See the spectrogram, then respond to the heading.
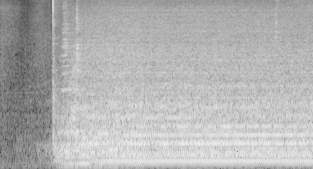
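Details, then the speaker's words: Woodworking shaper after repair, spindle reinstalled, running without cutting: motor spins up to a steady even hum with light belt whine, no rumble or rattle; smooth running, bearings sound healthy. "yes much better that's better good smooth running now yeah now you just hear the belt whining and stuff"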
